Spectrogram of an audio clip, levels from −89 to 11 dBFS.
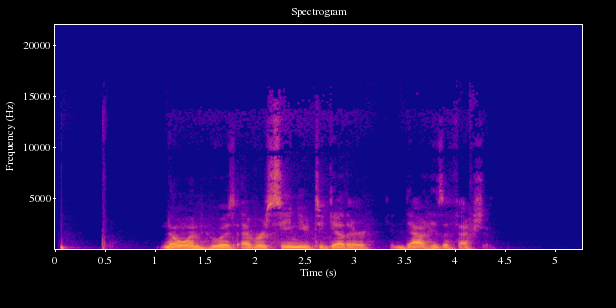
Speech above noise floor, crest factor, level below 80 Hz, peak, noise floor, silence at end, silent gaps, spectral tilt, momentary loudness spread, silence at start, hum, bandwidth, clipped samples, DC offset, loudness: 69 dB; 14 dB; -52 dBFS; -2 dBFS; -84 dBFS; 1.05 s; none; -7.5 dB/octave; 12 LU; 0.05 s; none; 13.5 kHz; under 0.1%; under 0.1%; -16 LUFS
